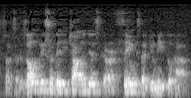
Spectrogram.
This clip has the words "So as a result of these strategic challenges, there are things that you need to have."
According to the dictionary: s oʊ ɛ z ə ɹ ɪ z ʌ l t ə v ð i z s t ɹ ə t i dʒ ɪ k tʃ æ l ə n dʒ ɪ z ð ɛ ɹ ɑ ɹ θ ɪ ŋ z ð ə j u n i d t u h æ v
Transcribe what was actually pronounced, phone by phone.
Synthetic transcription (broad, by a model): s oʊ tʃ ə ɹ ɪ z ʌ l t ə v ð i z s t ɹ ə t i dʒ ɪ k tʃ æ l ə n dʒ ɪ z ð ɛ ɹ ɑ ɹ θ ɪ ŋ z ð ə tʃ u n i d t u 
